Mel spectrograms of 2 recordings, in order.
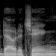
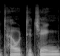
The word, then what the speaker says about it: Tao Te Ching: him but certainly the dow to ching or tao ta-chang depending on how you pronounce it would contain a lot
